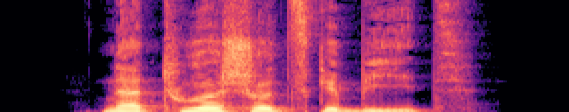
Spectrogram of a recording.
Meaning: nature reserve
- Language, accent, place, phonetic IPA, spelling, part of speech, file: German, Germany, Berlin, [naˈtuːɐ̯ʃʊt͡sɡəˌbiːt], Naturschutzgebiet, noun, De-Naturschutzgebiet.ogg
